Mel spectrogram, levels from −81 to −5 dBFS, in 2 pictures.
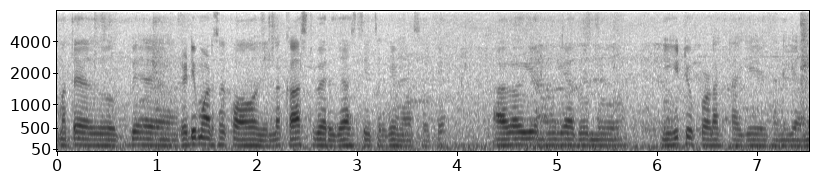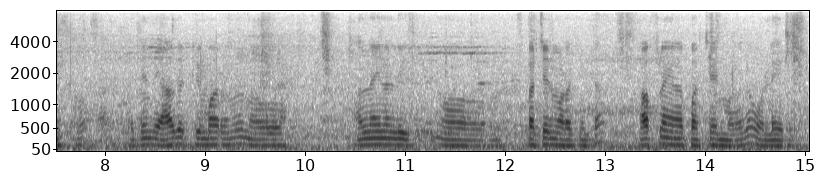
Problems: constant background noise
